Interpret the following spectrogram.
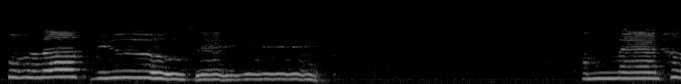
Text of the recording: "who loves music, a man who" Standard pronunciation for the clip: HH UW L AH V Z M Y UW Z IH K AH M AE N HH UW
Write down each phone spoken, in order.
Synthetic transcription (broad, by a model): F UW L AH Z M Y UW Z IH K AH M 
